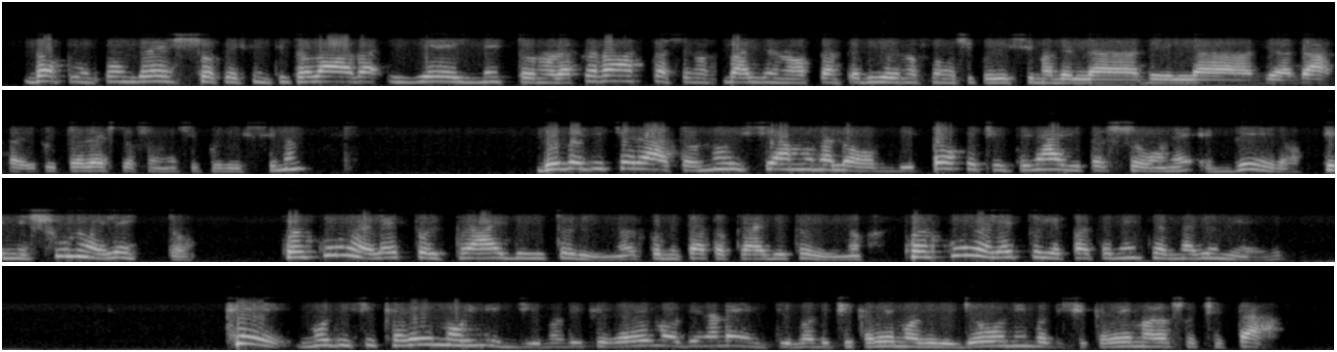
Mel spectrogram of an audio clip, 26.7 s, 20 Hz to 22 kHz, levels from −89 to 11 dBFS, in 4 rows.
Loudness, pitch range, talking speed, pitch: -25 LUFS, 195-250 Hz, 165 wpm, 215 Hz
